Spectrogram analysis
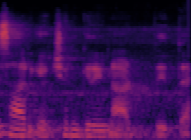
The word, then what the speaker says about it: Grignard: ए जाएंगे ठीक है कुछ लोग कहते हैं की यह साइलेंट होता है तो ये आपके पास ग्रीन जो जी इसके अंदर ये साइलेंट होता है तो ये आपके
